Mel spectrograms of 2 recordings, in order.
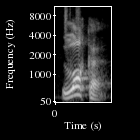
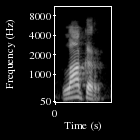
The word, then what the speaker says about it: locker: Look at this one, locker, law, rounded, and the final r is weak, and So you have to, but in the English, in the Telugu way of speaking or pronouncing this word is locker, la. We make it strong, but it should be rounded, law.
